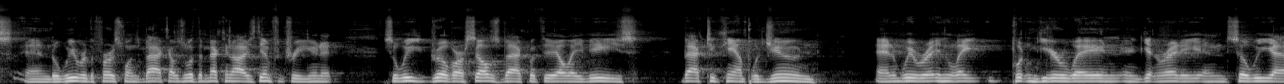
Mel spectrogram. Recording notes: Recorded live on June 11, 2016 at Spring Valley in Fayette County, Pennsylvania. Listen to the stories and voices of local veterans recorded live.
